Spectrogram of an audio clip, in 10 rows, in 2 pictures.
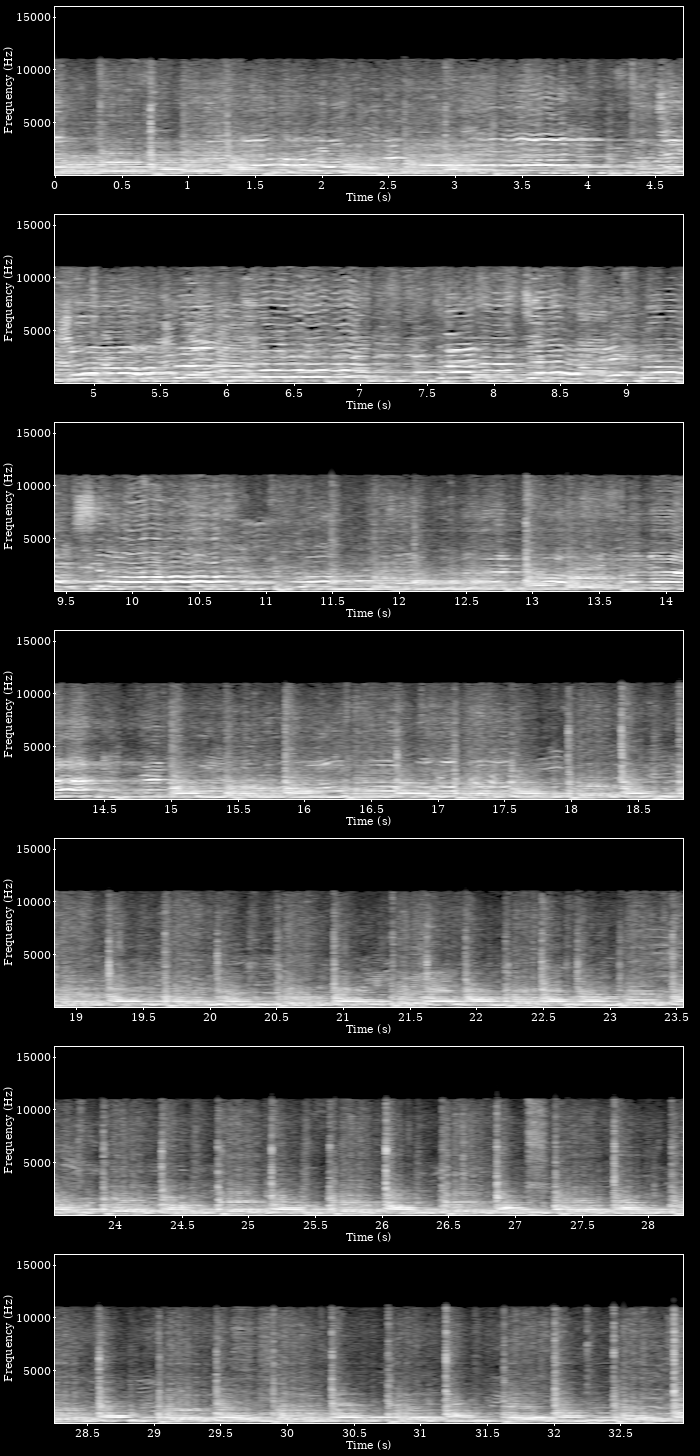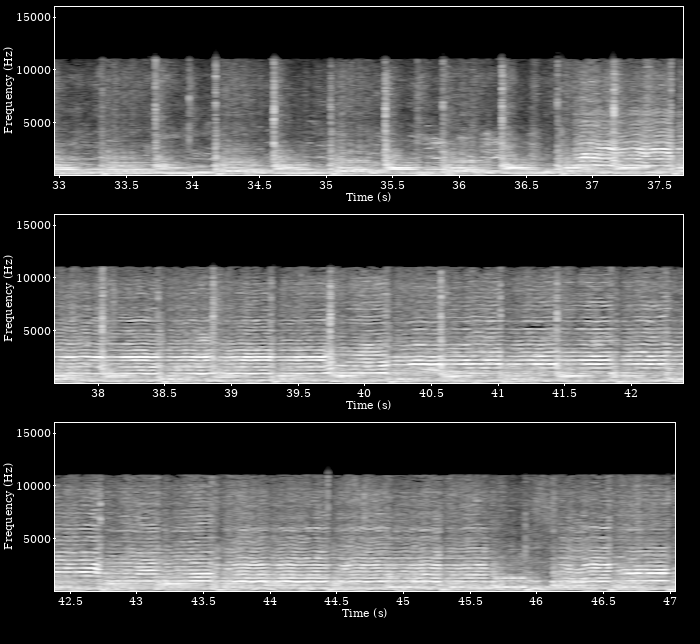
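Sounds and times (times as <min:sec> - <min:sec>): fast hand drum strokes: 0:00.0 - 0:47.0.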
